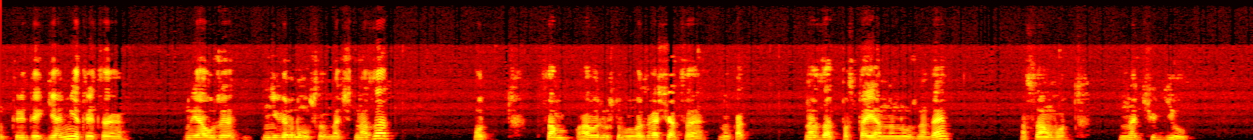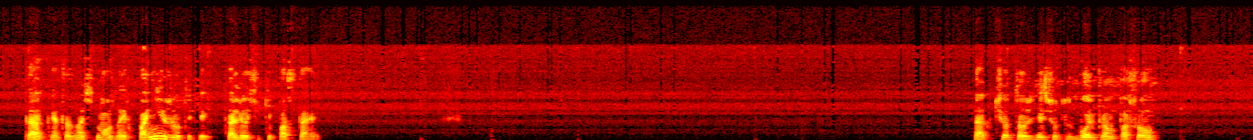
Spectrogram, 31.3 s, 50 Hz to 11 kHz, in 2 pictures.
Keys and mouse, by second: 3.6-5.2 drag, 6.3-8.8 drag, 9.8 click, 11.1-13.5 drag, 16.2-17.7 drag, 19.3-21.1 drag, 23.1-25.3 drag, 28.3-30.6 drag.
